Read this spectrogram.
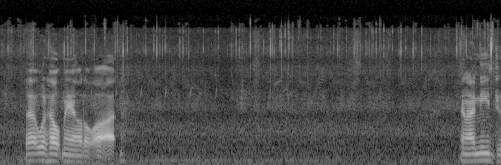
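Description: A fishing reel whirs softly as its handle is cranked.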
